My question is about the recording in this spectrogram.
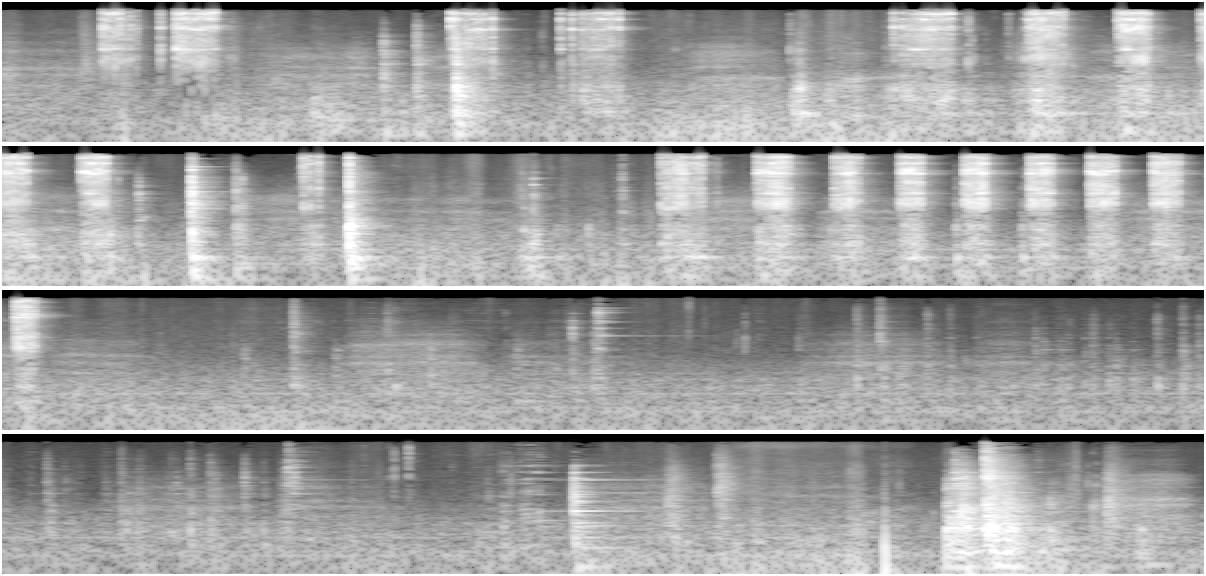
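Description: Socket ratchet clicking in repeated bursts, about three clicks a second, as bolts holding a brace are backed out. After about twelve seconds it stops, leaving a few light taps and clinks and a knock near the end.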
